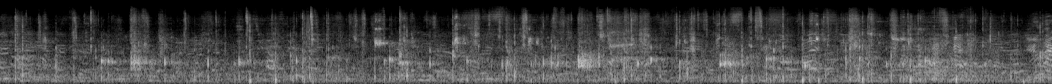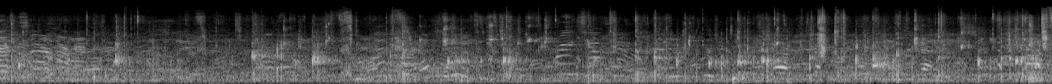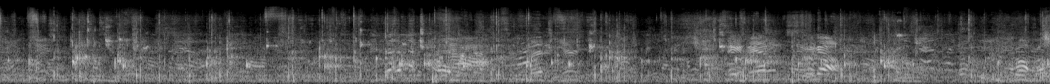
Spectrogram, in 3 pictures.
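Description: Pickleball paddles popping against hard plastic balls in rallies on several courts at once, sharp pops coming irregularly throughout, over a steady hubbub of players and onlookers talking.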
